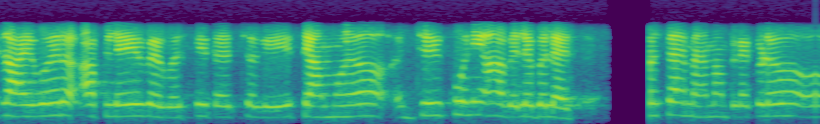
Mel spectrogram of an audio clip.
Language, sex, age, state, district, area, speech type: Marathi, female, 18-30, Maharashtra, Kolhapur, urban, conversation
